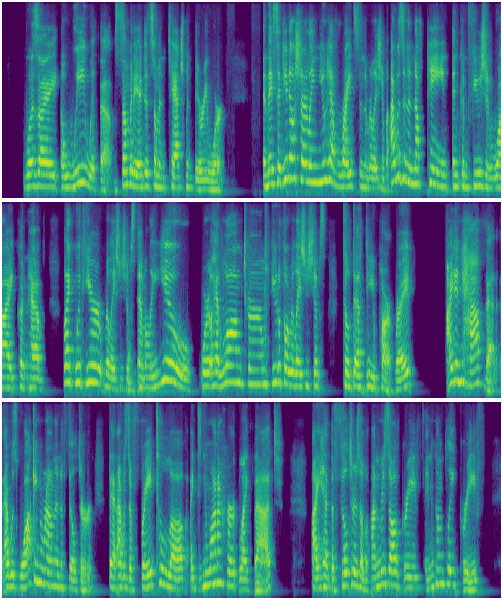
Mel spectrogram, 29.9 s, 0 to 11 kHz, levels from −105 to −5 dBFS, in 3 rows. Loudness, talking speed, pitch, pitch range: -20 LUFS, 175 wpm, 205 Hz, 175-245 Hz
